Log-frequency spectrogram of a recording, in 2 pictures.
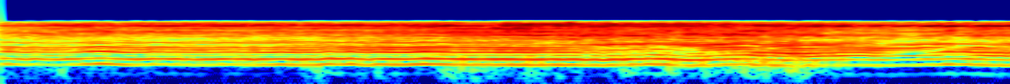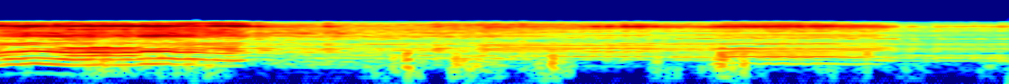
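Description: Dirt bike engine running as the bike rides up and past, its pitch rising and falling with the throttle. It is loudest for the first six seconds, then drops off suddenly as the bike goes by and fades as it rides away.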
